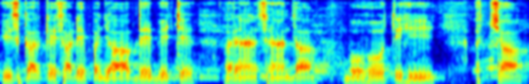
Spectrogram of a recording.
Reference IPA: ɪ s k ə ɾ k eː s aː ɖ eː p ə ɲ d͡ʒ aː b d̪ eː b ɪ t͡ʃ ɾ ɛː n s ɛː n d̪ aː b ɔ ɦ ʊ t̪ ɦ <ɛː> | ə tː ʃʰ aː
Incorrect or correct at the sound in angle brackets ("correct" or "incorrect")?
incorrect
